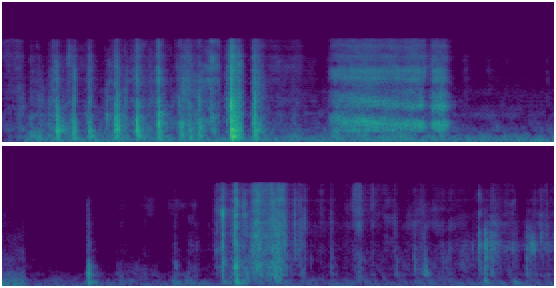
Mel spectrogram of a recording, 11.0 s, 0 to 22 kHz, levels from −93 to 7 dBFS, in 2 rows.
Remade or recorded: remade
